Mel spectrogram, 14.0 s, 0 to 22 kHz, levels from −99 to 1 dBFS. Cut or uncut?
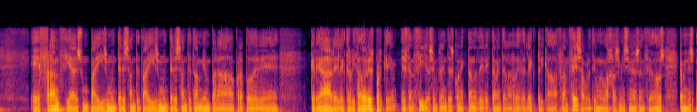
cut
